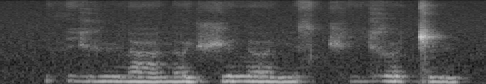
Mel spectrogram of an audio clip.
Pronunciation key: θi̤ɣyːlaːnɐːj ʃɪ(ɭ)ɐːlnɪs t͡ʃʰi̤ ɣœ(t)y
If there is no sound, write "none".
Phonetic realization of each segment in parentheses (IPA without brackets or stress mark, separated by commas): l, ǀ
